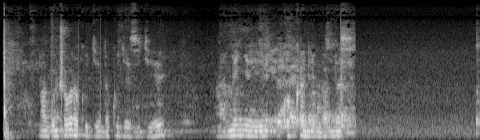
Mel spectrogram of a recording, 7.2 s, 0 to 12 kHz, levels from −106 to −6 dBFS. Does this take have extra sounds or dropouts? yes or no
no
